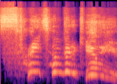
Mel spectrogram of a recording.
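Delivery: high-pitched put-on villain voice. Describing how Carnage sounds when reading the comic: high-pitched Carnage voice. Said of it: "It's in that high-pitched, high-key".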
